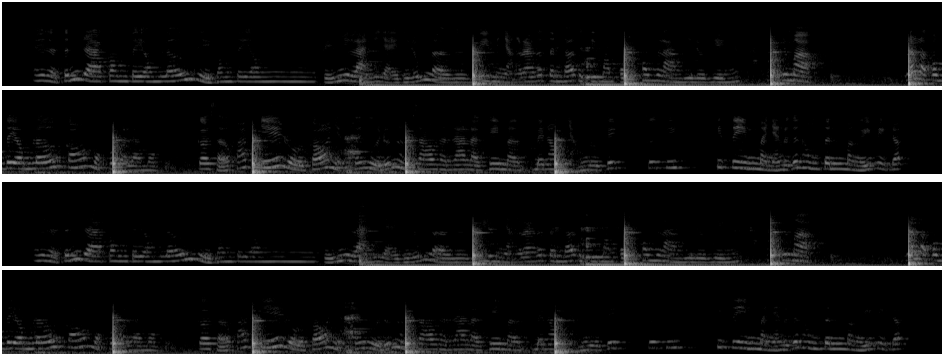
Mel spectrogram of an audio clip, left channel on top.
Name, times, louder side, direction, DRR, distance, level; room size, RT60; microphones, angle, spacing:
voice 1, 0.3-8.3 8.8-11.0 11.4-18.4, left 2 dB, 75° left, 1.1 m, -49 dB
sound 1, 3.2-15.1, equal, 35° right, 1.8 m, -51 dB
sound 2, 4.5-15.4, left 1 dB, 15° left, 0.4 m, -38 dB
7.8 x 4.1 x 3.8 m
head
